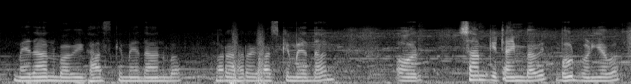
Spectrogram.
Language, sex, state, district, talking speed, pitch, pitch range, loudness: Bhojpuri, male, Uttar Pradesh, Deoria, 170 wpm, 170 Hz, 165-175 Hz, -17 LUFS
